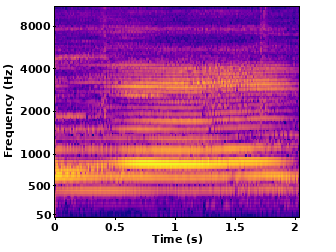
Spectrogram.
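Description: A long, steady, siren-like tone whose pitch drifts only slightly. It cuts off abruptly at the end.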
